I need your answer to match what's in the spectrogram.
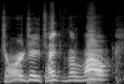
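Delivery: very loud, high, bellowing, slobbering clown voice. Retelling a scary scene, imitating Pennywise luring a kid: drooling Pennywise voice. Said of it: "his eyes are drifting and he's drooling".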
